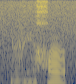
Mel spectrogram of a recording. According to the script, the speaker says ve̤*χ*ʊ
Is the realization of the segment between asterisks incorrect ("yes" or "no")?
no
